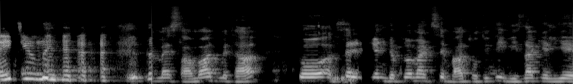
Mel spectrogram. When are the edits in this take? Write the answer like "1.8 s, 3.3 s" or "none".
1.6 s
